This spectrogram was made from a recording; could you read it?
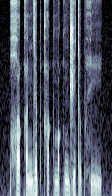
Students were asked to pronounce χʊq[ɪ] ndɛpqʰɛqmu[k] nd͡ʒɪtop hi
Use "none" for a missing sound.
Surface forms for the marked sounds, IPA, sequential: ɪ, q

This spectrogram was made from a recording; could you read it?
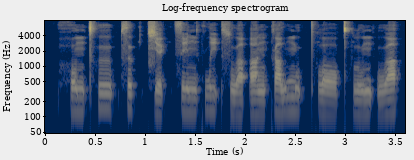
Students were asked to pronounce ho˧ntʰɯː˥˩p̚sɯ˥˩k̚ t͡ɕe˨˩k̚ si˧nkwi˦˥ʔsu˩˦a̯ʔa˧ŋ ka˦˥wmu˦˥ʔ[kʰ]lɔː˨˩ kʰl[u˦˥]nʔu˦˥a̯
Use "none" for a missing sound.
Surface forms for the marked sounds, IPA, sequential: pʰ, u˦˥

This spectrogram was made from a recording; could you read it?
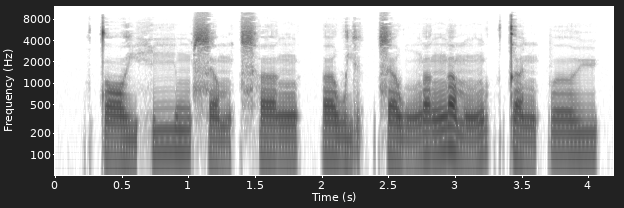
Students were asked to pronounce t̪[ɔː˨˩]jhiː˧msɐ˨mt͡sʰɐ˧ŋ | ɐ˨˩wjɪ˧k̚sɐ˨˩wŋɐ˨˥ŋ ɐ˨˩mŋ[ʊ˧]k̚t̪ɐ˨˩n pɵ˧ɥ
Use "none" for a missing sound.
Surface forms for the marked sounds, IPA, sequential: ɔː˨˩, ʊ˧

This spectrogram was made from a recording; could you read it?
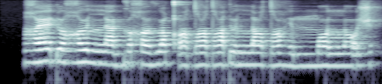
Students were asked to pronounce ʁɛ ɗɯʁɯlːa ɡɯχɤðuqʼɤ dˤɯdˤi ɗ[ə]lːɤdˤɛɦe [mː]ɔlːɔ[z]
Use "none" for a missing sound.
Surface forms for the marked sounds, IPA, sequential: ɯ, mː, ʒ

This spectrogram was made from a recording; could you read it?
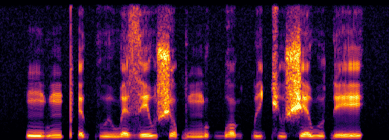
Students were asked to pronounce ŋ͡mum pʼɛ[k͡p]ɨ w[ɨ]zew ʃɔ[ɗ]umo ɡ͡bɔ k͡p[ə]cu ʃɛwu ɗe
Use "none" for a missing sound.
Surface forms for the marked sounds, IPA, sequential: kʷ, ɛ, ɓ, ɨ

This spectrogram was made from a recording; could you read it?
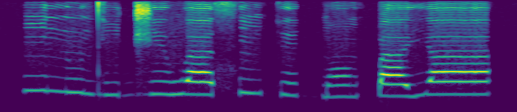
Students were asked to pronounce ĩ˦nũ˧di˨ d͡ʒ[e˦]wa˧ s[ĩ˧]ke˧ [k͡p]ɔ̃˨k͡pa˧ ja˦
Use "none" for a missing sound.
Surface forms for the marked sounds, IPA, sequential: e˧, ĩ˦, ɡ͡b

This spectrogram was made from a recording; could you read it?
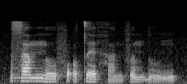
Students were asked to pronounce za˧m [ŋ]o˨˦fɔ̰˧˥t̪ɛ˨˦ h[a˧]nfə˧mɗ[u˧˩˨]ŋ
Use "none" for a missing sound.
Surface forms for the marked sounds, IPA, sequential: n, a̤˨˩, u˧˩˨

